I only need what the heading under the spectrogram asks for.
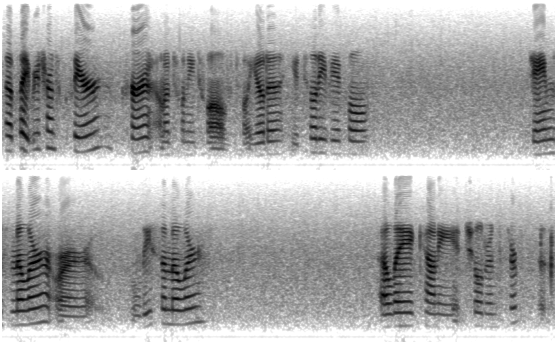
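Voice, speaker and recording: A man dispatching over police radio in short, clipped bursts of codes and plate numbers. His voice sits high and sounds sharp, with a gravelly edge. It comes through a muffled scanner feed with a faint hiss underneath. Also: a little slow, long pauses. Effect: police radio transmission.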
